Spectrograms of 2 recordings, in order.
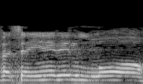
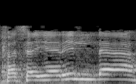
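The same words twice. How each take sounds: First: The 'l' in Allah is thick and heavy. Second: The 'l' in Allah is thin and light. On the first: "تفخيم" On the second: "ترقيق"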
